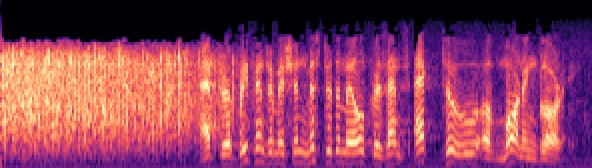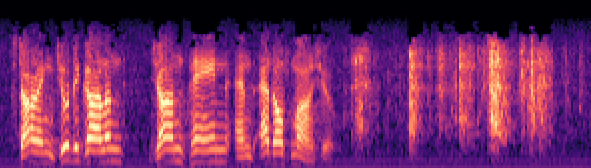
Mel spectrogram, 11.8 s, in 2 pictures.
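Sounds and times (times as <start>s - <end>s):
low electrical hum: 0.0s - 11.8s
speech: 2.0s - 9.4s
dinner dishes clinking and clattering while being washed: 9.4s - 11.6s.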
